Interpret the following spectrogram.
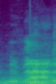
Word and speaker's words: Nevada: and you always have to say it correctly Nevada including the fact that they've weaponized the Department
